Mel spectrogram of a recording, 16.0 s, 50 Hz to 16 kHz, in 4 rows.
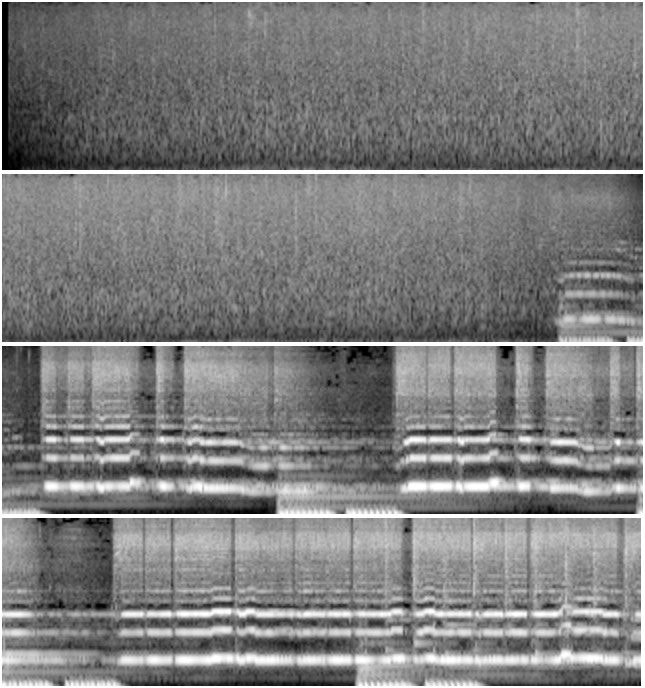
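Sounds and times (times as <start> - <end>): rain falling on water: 0.0 - 7.6.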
